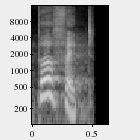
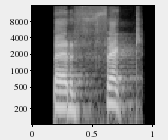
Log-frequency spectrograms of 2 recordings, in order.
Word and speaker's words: பெர்ஃபெக்ட்: அதே மாதிரி பெர்ஃபெக்ட் நாம பேசும்போது பெர்ஃபெக்ட் அப்படின்னு ஆருக்கு அழுத்தம் கொடுத்து பேசுவோம். நேட்டிவ் ஸ்பீக்கர்ஸ் பெர்ஃபெக்ட் அப்படின்னு ப்ரொனவுன்ஸ் பண்ணுவாங்க. பொதுவாகவே ஆங்கிலத்தில் ஆர் சொல்லுக்கு ரொம்ப அழுத்தம் கொடுக்கறது இல்ல.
